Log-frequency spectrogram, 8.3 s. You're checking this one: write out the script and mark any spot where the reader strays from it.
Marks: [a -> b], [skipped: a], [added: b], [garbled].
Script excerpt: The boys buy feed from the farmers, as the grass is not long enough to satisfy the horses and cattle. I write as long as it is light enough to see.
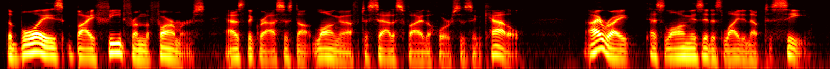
The boys buy feed from the farmers, as the grass is not long enough to satisfy the horses and cattle. I write as long as it is light enough to see.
